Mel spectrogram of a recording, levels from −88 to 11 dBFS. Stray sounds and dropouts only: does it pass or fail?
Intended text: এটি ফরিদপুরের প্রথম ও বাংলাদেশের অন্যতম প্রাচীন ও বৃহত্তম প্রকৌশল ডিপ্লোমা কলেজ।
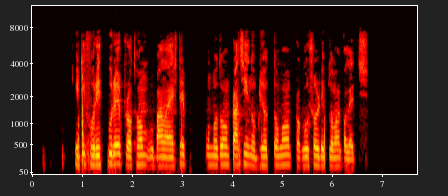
fail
